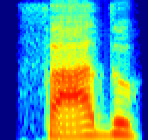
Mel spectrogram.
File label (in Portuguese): "fado", portugues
